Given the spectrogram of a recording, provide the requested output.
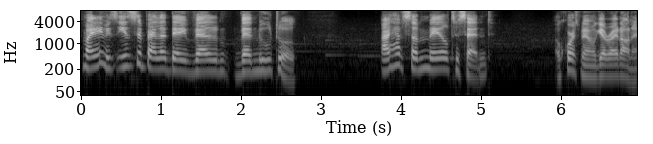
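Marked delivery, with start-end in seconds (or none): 0.0-5.1 put-on high, slow, unhurried, drawn-out old woman voice. Voicing a character who has some mail to send, in an old woman voice. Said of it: "any other w- old woman voice".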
